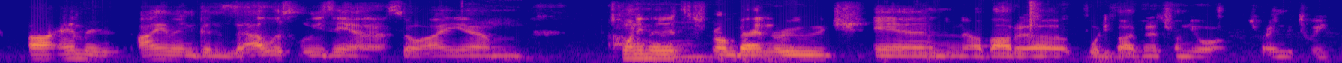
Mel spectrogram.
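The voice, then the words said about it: Southern US accent. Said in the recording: “Are you in the South? ... Cool accent.”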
